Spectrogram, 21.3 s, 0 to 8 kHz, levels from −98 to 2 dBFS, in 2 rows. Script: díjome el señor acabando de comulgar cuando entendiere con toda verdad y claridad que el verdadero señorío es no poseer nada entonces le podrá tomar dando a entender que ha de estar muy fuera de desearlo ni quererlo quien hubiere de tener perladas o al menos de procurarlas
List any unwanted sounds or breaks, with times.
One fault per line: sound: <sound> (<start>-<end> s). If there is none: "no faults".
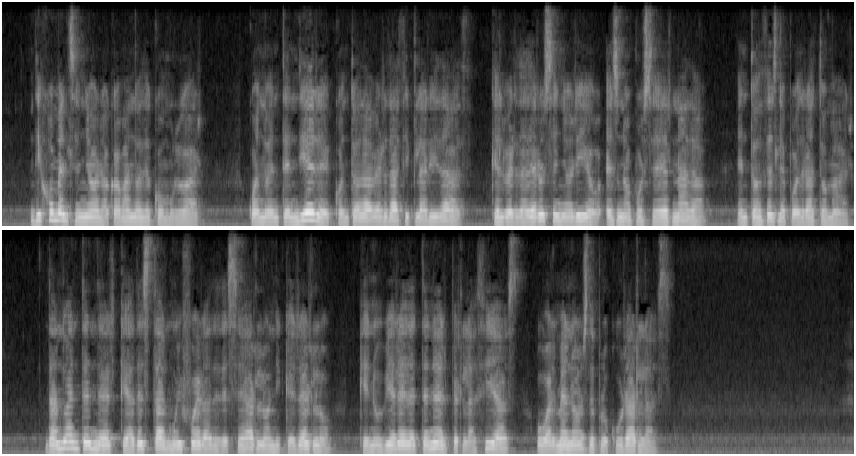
no faults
